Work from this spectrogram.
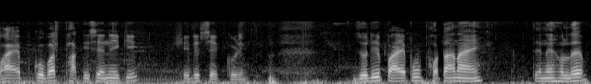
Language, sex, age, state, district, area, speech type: Assamese, male, 18-30, Assam, Majuli, urban, spontaneous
